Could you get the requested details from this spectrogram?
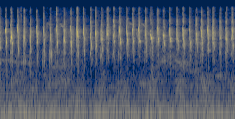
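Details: Very vocal klik-klik bird delivering fast, high, dry clicks in an unbroken run, roughly eight per second, slightly uneven in spacing, with a soft low rumble underneath.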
